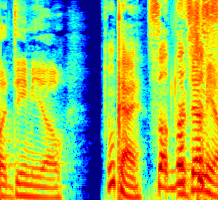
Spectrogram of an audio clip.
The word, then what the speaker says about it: Demeo: be talking about a game that is apparently pronounced Demeo, which I learned today. I'm not calling it Demeo, by the way. So we have been calling it Demeo for literally months.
